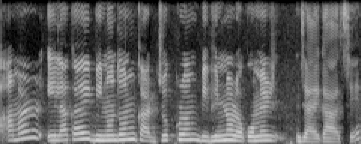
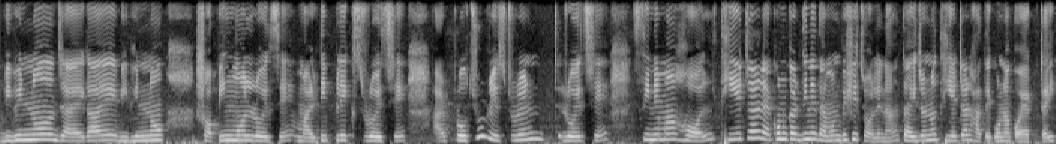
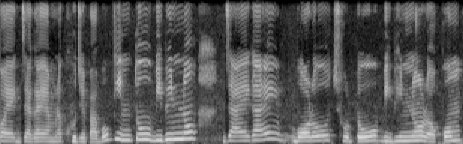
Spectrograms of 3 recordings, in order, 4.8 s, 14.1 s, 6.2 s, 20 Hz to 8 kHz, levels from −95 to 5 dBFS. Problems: none marked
